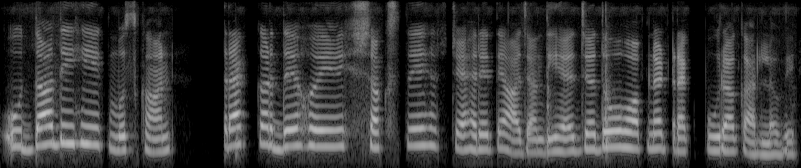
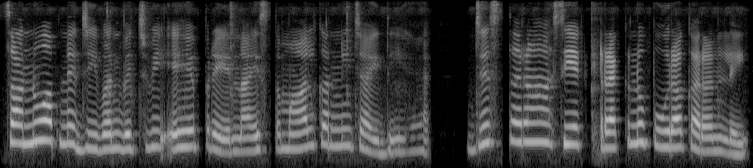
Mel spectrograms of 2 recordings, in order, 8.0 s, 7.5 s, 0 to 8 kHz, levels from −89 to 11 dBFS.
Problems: background sounds at intervals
